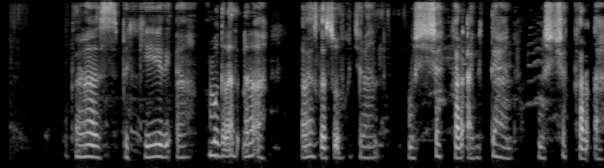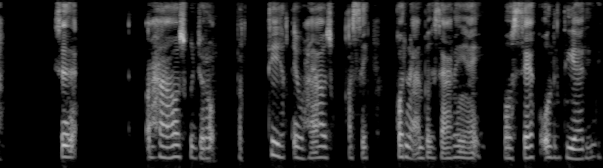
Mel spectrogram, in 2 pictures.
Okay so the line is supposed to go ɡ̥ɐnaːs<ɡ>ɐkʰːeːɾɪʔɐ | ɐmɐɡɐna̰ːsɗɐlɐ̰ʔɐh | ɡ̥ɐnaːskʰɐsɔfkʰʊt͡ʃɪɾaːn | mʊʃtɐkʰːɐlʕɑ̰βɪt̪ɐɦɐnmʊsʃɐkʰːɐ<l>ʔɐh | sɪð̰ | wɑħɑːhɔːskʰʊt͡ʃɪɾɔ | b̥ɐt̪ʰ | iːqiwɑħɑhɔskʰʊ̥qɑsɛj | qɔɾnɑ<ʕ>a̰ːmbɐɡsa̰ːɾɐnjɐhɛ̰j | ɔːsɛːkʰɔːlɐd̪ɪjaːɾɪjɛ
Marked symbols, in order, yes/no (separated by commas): no, yes, yes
